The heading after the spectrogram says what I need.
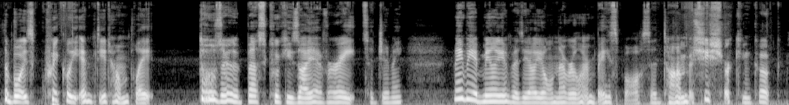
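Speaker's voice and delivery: put-on lively read-aloud for kids; animated storyteller voice for children; storybook reading. A narrator's reading. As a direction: read it like bedtime story time. Reads picture book to children.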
